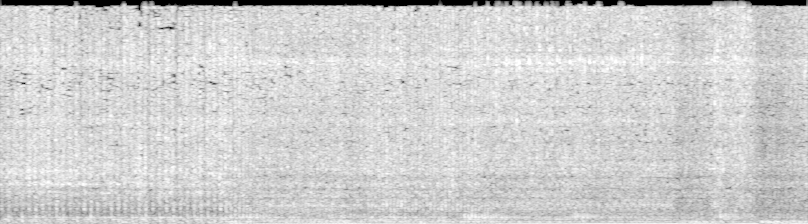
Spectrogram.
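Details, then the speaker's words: Mitsubishi Canter diesel truck engine (complaint: long cranking, heavy shaking, revs slow to drop) started and revved: heavy clatter climbing with throttle, uneven shaky roughness, slow to settle back to idle; valve clearance adjustment follows. "Kita perhatikan guncangan mesinnya teman-teman. Coba kita gas."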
